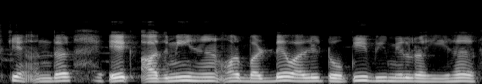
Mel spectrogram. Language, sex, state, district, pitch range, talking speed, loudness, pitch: Hindi, male, Jharkhand, Ranchi, 145-165 Hz, 160 wpm, -15 LUFS, 155 Hz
